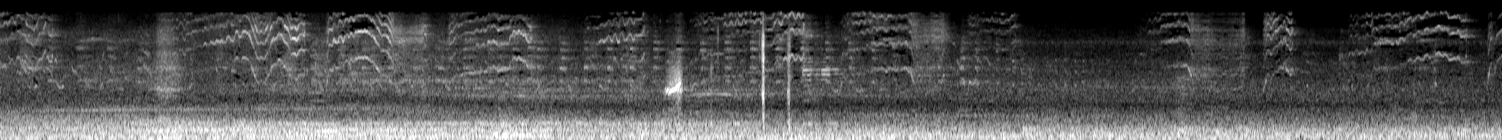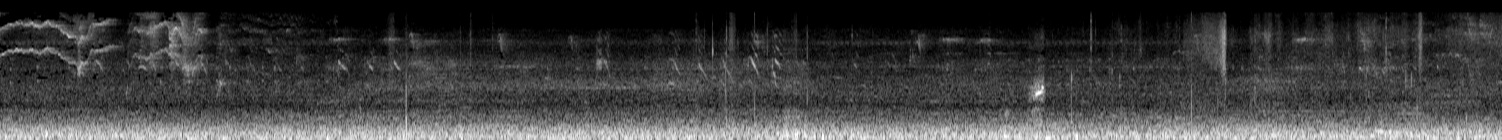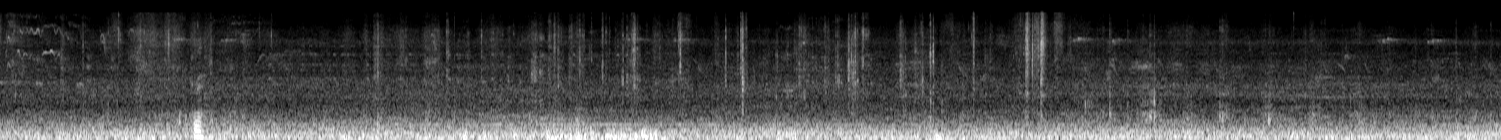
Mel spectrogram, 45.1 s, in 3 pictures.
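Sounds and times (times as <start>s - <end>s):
low outdoor rumble: 0.0s - 11.4s
birds chirping: 24.0s - 34.8s.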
